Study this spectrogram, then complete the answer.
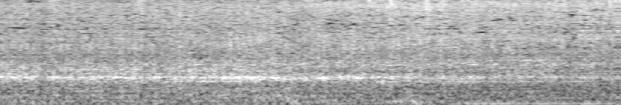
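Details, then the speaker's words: Old car with AC not cooling, engine previously removed, idling with AC on: faint uneven whirring hum, compressor sounds somewhat rough; fan motor not running and refrigerant pressure low; rough AC compressor noise. "I make satu persatu VCD kangoroo teman-temannya bunyinya agak kasar dikit kompresornya banget"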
